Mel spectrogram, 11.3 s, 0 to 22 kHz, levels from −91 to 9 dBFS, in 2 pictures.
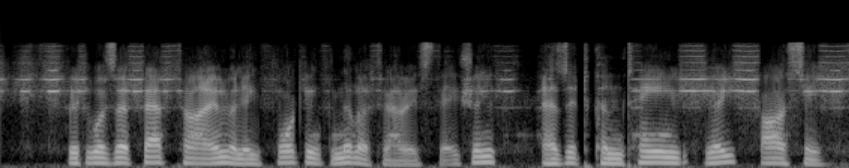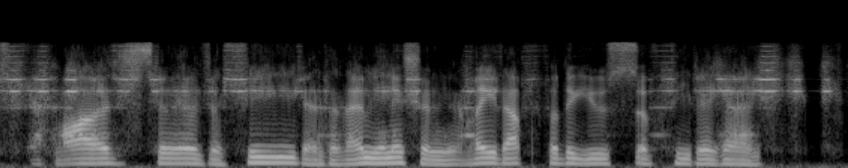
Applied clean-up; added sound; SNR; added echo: neural diffusion model UNIVERSE++.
